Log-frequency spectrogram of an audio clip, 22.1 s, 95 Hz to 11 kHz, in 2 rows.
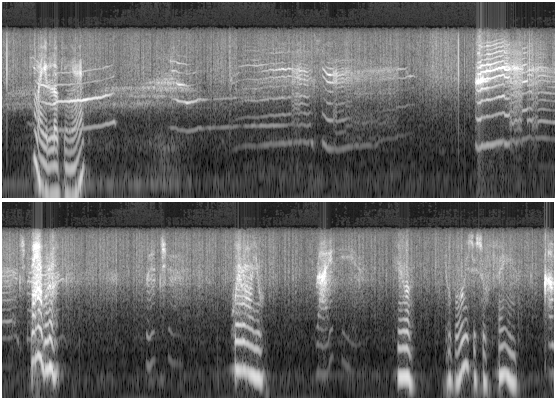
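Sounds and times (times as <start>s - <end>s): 
faint low rumble: 0.0s - 22.1s
cat meowing in long wavering cries: 0.1s - 8.2s, 9.4s - 12.2s
speech: 0.6s - 1.8s.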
